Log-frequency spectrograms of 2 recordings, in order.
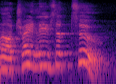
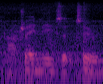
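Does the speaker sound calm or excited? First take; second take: excited; calm. First: It is said in an excited, lively way. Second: It is said in a calm, detached way. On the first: "The excited one" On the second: "the calm one"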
